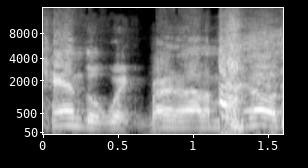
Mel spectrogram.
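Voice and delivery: normal talking voice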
